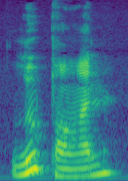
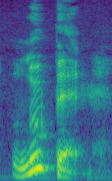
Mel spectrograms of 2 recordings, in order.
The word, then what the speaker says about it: Lupin: zenaga and of course instead of pronouncing his name lupon lup's name is pronounced Lupin and of course my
